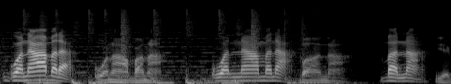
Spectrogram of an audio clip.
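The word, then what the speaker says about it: guanábana: Guanabana. Okay, whatever. That's how they say it in Cuba. Guanabana.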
